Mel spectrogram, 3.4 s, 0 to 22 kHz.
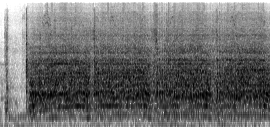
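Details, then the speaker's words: SR20 engine in a 180SX bought as "blown up", compression test on cylinder 2 with a new battery: even rhythmic starter cranking, reads 125 against cylinder 1's 120; normal cranking compression. "Hell yeah. All right, we're good. All right, 125. I'm cool with that."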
